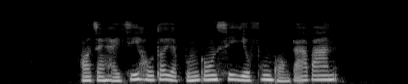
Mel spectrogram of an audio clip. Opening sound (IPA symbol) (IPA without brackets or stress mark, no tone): ŋ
